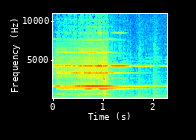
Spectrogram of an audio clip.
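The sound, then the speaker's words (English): A telephone bell rings in a single brisk burst of about a second, then fades to quiet. “Let's commemorate the telephone with this here.”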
